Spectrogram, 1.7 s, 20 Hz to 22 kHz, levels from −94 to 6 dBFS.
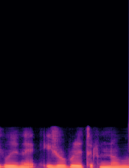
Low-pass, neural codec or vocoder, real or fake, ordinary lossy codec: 5.4 kHz; codec, 16 kHz, about 1 kbps, DyCAST, with the encoder's durations; fake; none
